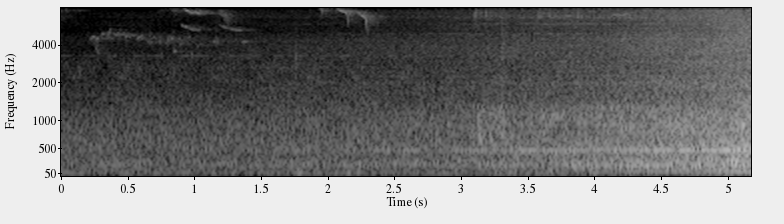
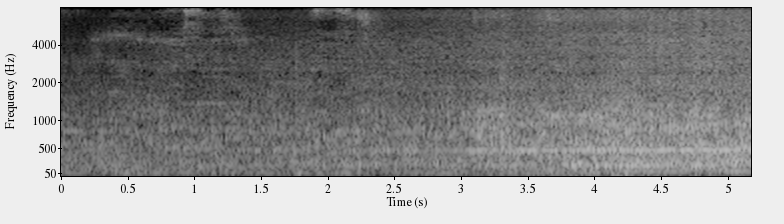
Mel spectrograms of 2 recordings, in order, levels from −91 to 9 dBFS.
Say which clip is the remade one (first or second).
second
